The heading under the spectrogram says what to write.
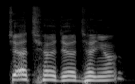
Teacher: च दांत से जस्ट ऊपर जीभ टच हो रही है। उस जगह को कहा जाता है तालु। ठीक है? तो इनका उच्चारण स्थान तालु है।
